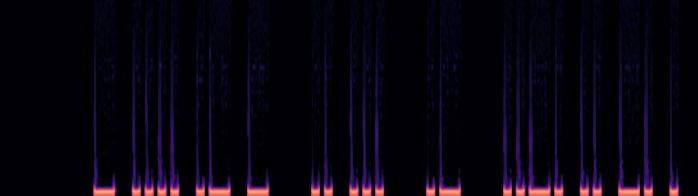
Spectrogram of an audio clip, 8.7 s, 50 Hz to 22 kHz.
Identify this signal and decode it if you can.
Morse code, heard as a keyed tone, about 15 wpm, 700 Hz. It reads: THAT IS A FINE
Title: Sentences from Top 1000 Words - Review Part 5 - 15wpm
